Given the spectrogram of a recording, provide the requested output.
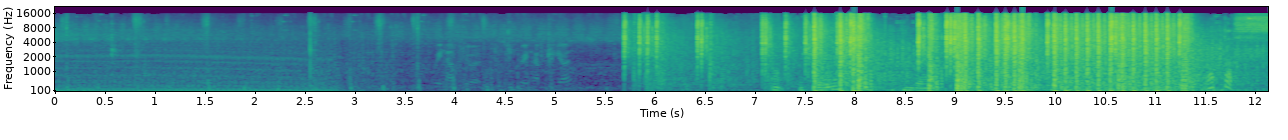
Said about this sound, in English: Why are they shooting us?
